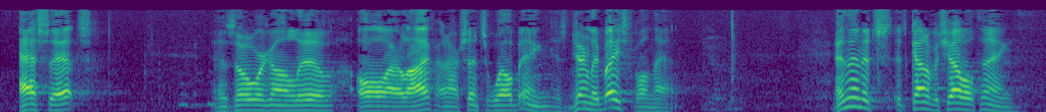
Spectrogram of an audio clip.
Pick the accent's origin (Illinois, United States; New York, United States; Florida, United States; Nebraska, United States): Nebraska, United States; when I was growing up in Nebraska, we would have coyote hunts because we raised a lot of cattle.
